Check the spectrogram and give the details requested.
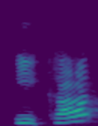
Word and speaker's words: Ika: Eka is pronounced just the same way I said e E like you say e for egg then k will be when you say kite so you have e as in egg and k as in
